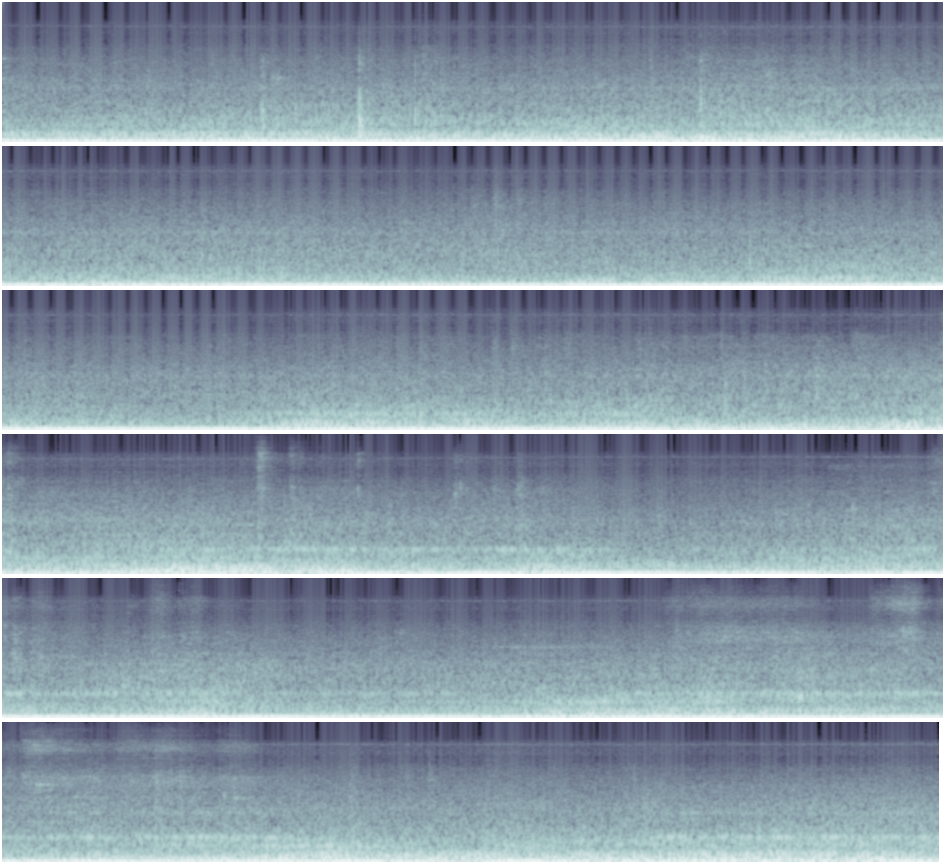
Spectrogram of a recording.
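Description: Diesel locomotive running steadily, heard from inside the cab: a loud, even low hum. Faint whining tones come and go in the second half, and a few brief high squeaks follow later on.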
